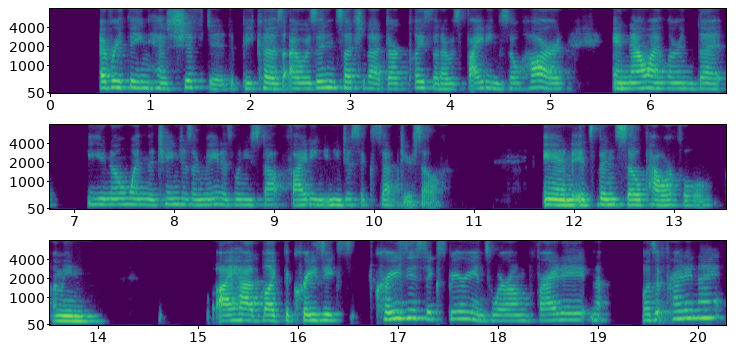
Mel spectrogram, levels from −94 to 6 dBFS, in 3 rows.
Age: 20-39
